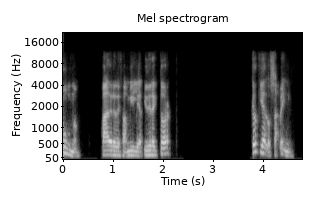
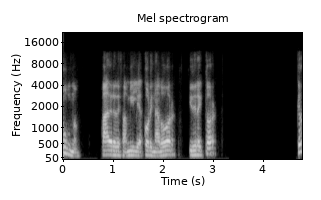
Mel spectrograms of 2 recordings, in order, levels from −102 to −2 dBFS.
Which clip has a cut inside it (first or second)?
first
